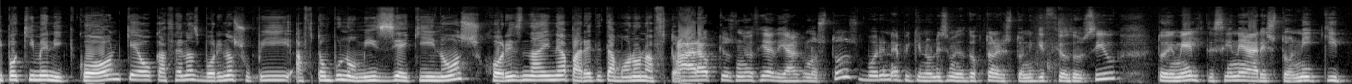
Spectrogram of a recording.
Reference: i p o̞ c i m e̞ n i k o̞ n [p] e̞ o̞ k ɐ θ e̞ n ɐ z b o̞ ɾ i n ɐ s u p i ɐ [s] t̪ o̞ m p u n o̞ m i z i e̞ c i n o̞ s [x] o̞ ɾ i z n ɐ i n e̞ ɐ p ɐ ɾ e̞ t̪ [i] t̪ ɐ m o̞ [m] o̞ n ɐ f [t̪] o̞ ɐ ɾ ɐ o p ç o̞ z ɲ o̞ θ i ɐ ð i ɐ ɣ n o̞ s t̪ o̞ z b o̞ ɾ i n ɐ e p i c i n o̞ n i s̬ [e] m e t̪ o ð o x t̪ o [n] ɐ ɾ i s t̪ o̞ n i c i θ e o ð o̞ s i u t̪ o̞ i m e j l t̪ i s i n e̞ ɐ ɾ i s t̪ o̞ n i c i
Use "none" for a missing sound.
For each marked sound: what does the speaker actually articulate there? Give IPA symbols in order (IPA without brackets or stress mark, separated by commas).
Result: c, f, x, i, n, t̪, i, n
